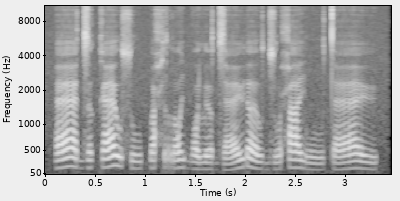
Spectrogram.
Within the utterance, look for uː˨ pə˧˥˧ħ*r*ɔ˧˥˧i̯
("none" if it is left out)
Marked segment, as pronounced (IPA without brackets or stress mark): r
